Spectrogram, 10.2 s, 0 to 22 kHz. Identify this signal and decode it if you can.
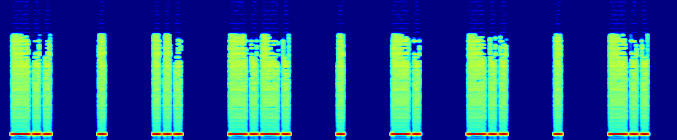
Morse code, heard as a keyed tone, about 15 wpm, spaced as for 8 wpm, 1000 Hz. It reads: DESCENDED
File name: qotdfiles / 8wpm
